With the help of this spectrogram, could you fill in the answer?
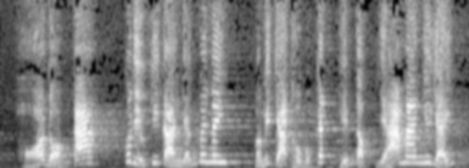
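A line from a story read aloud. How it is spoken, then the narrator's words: Furious scream. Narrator (Vietnamese): Đoàn Dự căm tức đến cực điểm, thét lên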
